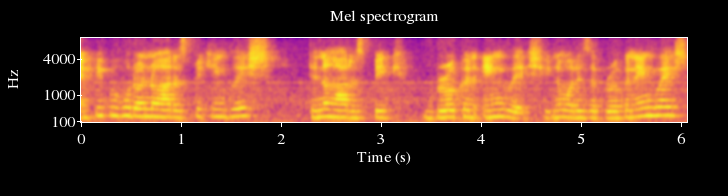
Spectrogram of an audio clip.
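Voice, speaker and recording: Noticeable background noise and audible room echo fill the recording. A woman speaks at a moderate pace in a medium pitch with monotone, flat intonation. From Nigeria (Igbo). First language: Igbo. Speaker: livestreamer. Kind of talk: live stream chat.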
